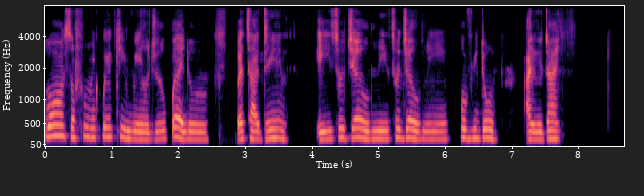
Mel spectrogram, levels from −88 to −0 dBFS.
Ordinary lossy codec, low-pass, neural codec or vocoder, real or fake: none; 7.2 kHz; codec, 16 kHz, 4 kbps, X-Codec, HuBERT features, trained on balanced general audio; fake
